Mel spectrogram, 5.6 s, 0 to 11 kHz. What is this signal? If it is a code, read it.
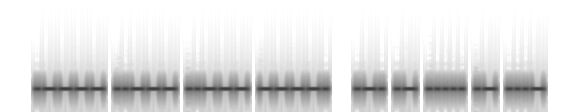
Morse code, heard as a keyed tone, about 30 wpm, 700 Hz. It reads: 1229 RA5AV
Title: Worked All Europe DX Contest - QTC Exchange - 30wpm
